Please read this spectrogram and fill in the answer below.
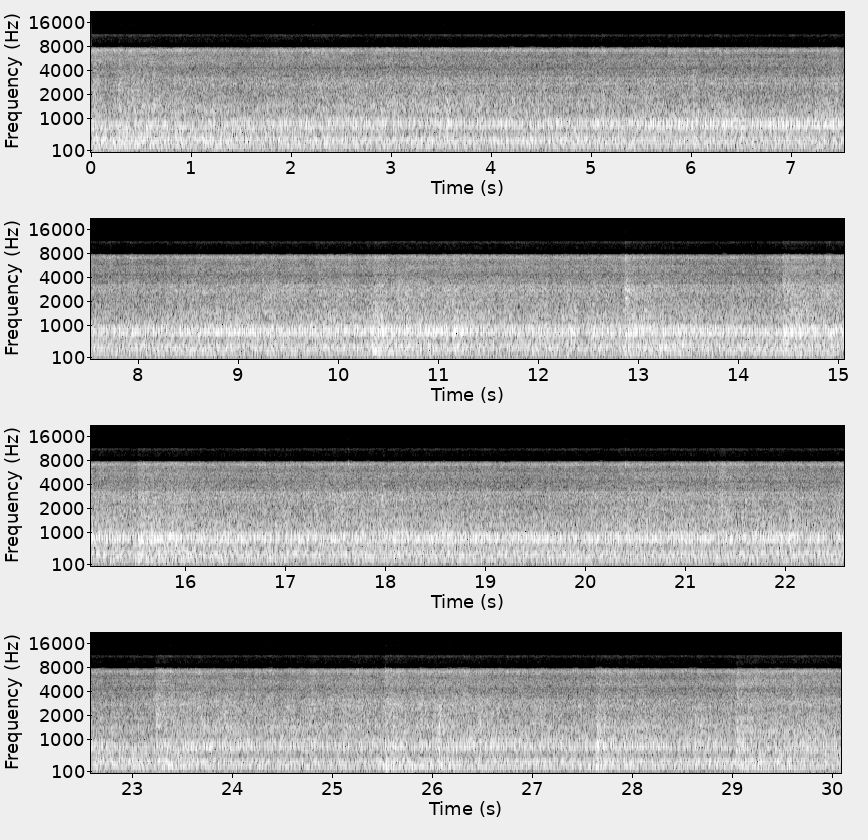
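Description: Hydraulic silage baler's motor and hydraulic pump running steadily with a held whine. The tone shifts slightly about three-quarters of the way through.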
